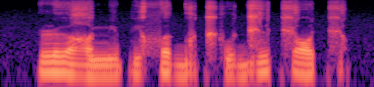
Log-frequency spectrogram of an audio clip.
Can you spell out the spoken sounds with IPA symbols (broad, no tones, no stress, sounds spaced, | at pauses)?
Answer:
ɭ ɨ ʁ ə mʲ ɔ pʲ ɔ f ə ɡ u t͡ʃʼ u d͡ʒ ɨ t͡ʃ ɔ t͡ʃ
